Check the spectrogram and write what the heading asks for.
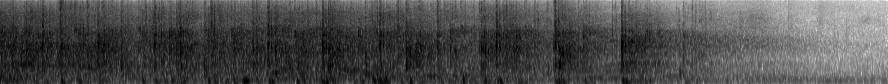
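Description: Congregation applauding, a dense patter of many hands clapping that thins out and dies away about three and a half seconds in.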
